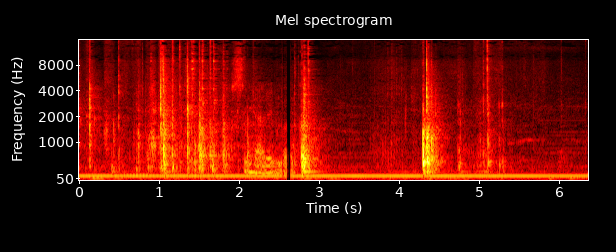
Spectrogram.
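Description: Plastic parts click and clatter as hands handle them.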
